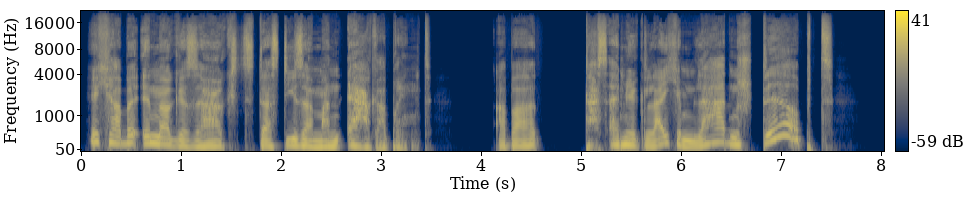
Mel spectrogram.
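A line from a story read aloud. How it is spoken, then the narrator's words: Sigh. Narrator (German): seufzte sie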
